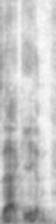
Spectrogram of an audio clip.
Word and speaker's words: Zacian: How do you say it? – I think it's Zacian. – Yeah, that's Zacanian. Yes. You added like four extra letters. – Yep, you're right. Zacian.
